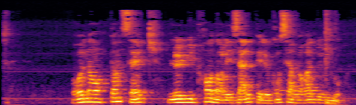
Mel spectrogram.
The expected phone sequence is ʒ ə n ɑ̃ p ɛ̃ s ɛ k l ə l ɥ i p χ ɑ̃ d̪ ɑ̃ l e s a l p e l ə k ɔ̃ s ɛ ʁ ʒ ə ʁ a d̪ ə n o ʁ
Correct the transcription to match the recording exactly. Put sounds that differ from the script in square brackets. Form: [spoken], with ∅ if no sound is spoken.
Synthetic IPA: [ʁ] ə n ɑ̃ p ɛ̃ s ɛ k l ə l ɥ i p χ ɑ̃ d̪ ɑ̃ l e [z] a l p e l ə k ɔ̃ s ɛ ʁ [v] ə ʁ a d̪ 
